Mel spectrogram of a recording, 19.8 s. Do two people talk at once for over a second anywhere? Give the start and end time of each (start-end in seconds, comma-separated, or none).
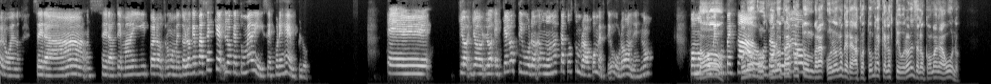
13.9-16.2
